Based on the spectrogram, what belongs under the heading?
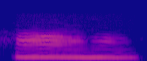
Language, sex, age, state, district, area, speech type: Odia, female, 45-60, Odisha, Kandhamal, rural, conversation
